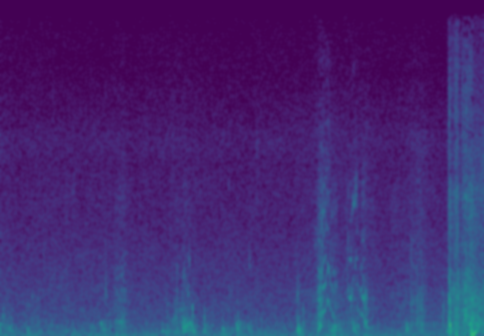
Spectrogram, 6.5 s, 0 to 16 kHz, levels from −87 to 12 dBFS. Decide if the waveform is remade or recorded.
recorded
